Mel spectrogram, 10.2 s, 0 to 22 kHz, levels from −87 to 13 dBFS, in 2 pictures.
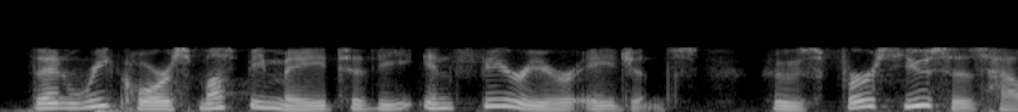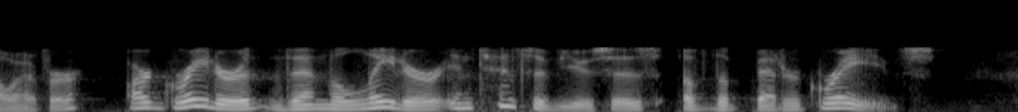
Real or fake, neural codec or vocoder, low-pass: real; none; 3.6 kHz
